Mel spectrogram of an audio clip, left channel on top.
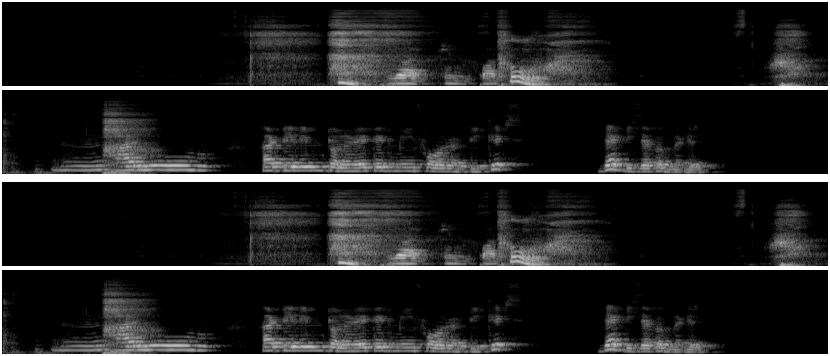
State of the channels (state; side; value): identical; both; correlation 1.00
